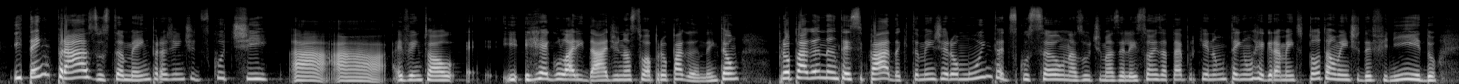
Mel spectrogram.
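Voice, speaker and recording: The sound is dry and close with no echo, the recording very clean with a silent background, and the pitch varies in an ordinary way. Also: woman, fairly high pitch for a woman. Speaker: electoral law speaker. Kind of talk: lecture. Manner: fast.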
